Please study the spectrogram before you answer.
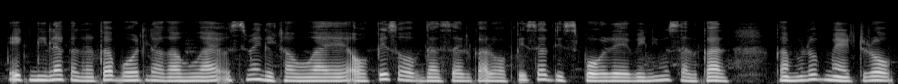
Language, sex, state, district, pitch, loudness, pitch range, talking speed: Hindi, female, Madhya Pradesh, Bhopal, 180 Hz, -16 LUFS, 170-195 Hz, 145 wpm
